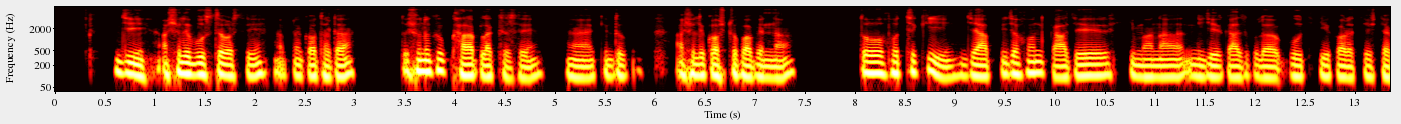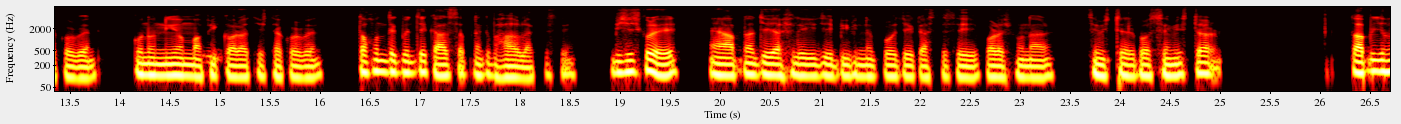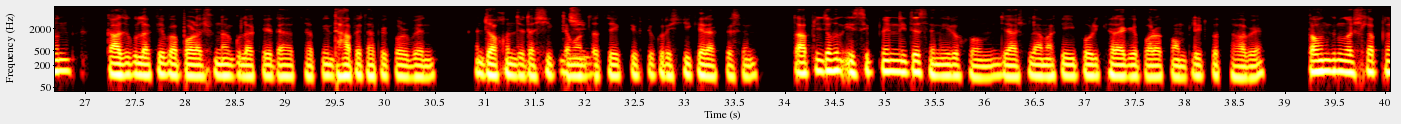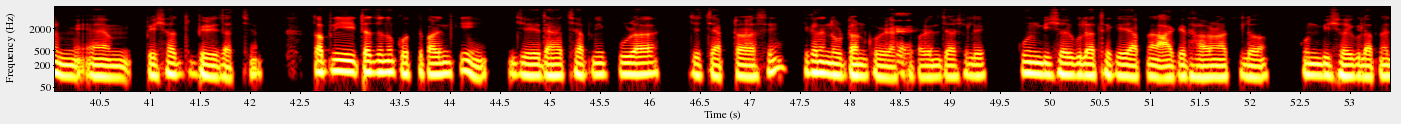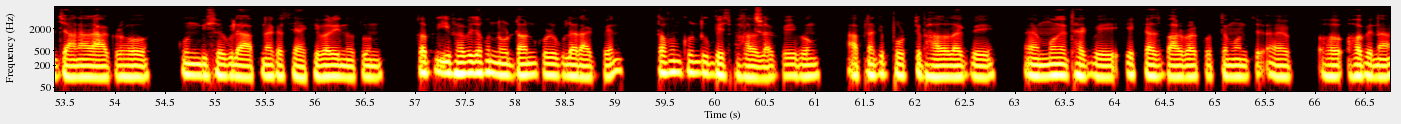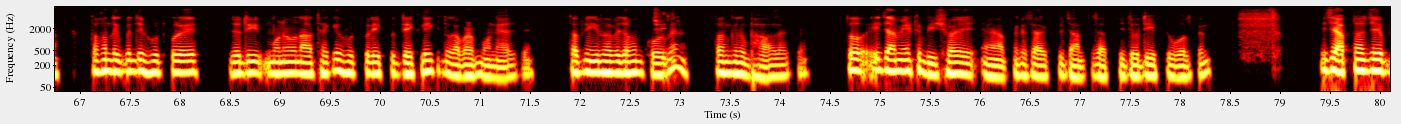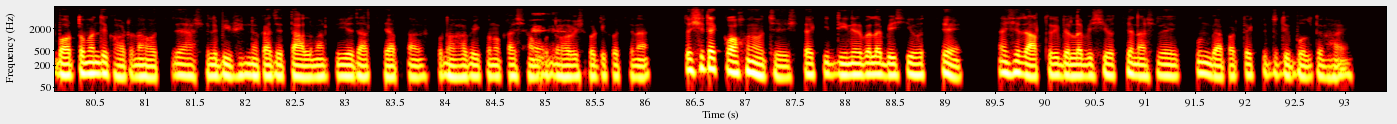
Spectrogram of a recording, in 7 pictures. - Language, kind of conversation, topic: Bengali, advice, আপনি কেন বারবার কাজ পিছিয়ে দেন?
- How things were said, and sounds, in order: lip smack; other background noise; in English: "ইসিপমেন্ট"; "acheivement" said as "ইসিপমেন্ট"; "কিন্তু" said as "কুন্তু"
